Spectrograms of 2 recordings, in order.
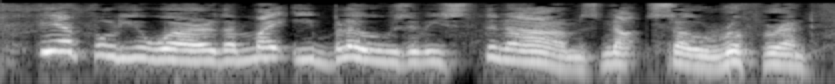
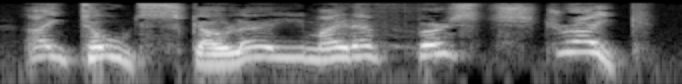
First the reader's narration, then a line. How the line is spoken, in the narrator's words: said Rufferant, almost whining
